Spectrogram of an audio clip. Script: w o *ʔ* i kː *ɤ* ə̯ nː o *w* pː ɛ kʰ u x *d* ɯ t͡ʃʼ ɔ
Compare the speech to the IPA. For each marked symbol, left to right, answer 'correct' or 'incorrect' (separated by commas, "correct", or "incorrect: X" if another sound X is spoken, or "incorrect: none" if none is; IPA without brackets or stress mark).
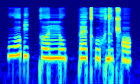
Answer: correct, correct, correct, correct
